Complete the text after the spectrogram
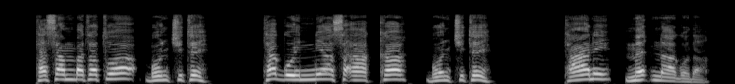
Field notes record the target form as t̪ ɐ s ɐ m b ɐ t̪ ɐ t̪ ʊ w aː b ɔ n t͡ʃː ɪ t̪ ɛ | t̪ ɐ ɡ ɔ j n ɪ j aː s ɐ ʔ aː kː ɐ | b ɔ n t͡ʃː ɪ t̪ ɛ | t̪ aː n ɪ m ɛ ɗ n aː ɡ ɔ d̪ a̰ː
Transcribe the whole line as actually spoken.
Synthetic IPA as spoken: t̪ ɐ s ɐ m b ɐ t̪ ɐ t̪ ʊ w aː b ɔ n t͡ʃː ɪ t̪ ɛ | t̪ ɐ ɡ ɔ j nː ɪ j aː s ɐ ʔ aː kː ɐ | b ɔ n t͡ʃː ɪ t̪ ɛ | t̪ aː n ɪ m ɛ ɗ n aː ɡ ɔ d̪ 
